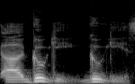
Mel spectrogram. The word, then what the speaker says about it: Ngugi: Yeah, it's like Ngugi, so the N is silent.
